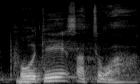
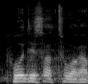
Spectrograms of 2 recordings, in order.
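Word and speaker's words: बोधिसत्त्व: 하냐, 원래 인도 말로는 보디사트와 그래갖고 그걸 한자로 보다 보니까 보리살타, 원래 발음은 보디사트와가 맞아요.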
